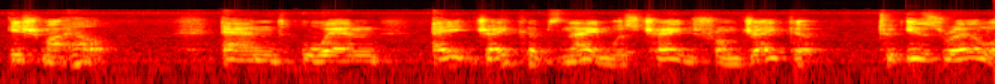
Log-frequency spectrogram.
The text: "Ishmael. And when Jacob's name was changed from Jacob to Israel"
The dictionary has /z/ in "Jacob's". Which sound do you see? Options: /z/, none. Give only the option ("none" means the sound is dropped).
/z/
